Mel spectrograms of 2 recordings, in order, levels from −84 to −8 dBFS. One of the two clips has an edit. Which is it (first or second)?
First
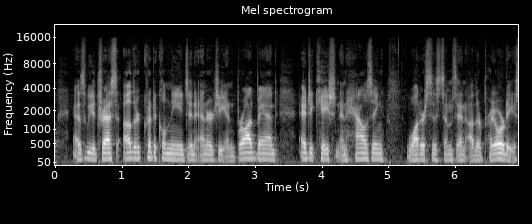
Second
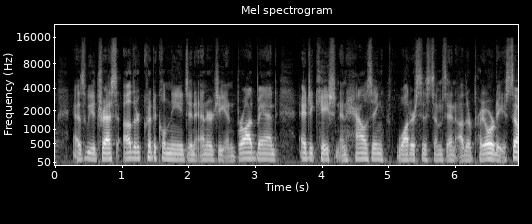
second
